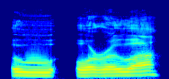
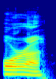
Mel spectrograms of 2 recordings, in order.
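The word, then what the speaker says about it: Oura: Unlike the and I never say it right, Ourua Aurora or Our Ra, Miss Victoria, aura. Aura. Oh, you Oh, like those those uh really earthy people or psychic people who see your aura. Spelled differently though. This is spelled O R A. That's not how you spell aura as in like the psychic stuff, right?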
